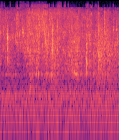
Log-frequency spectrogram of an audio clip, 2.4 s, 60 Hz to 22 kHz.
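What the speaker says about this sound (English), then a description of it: "pour over 2 cups of water" Two cups of water pour over a layer of dried bow tie pasta inside an Instant Pot, a soft, steady splashing hiss with a few faint drips, heard up close and without speech.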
